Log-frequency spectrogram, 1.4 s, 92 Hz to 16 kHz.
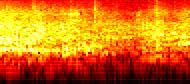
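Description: A large esports arena crowd roars and cheers at the 2022 Worlds group-stage League of Legends match between EDG and T1, a dense continuous din with a commentator talking over it.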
